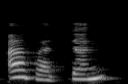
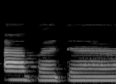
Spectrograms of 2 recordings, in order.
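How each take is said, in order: First: The word ends with an n sound. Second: The word ends with a long vowel. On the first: "Bagaimana bacaan abadan" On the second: "Ketika dia jatuh di akhir ayat, maka dia menjadi dibaca"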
